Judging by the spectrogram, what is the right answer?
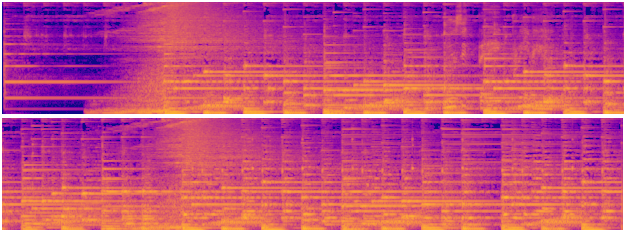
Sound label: Christmas Shopping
